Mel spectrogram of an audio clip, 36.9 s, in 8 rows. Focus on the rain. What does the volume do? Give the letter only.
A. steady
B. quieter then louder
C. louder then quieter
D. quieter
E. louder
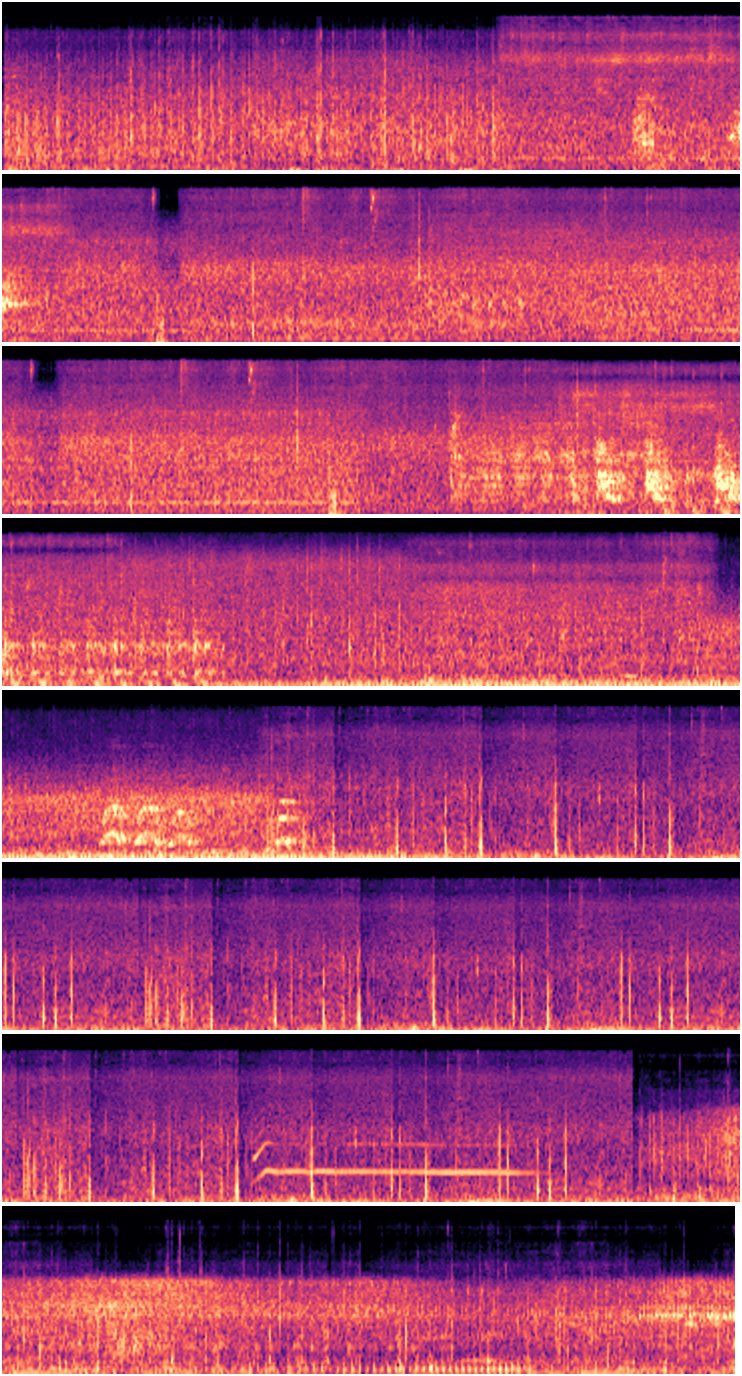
A.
